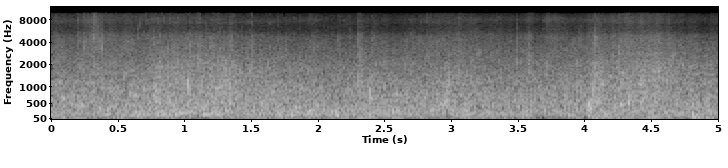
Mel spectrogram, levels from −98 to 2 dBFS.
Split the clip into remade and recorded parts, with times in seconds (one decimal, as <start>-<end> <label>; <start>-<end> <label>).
0.0-0.6 remade; 0.6-2.4 recorded; 2.4-5.0 remade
